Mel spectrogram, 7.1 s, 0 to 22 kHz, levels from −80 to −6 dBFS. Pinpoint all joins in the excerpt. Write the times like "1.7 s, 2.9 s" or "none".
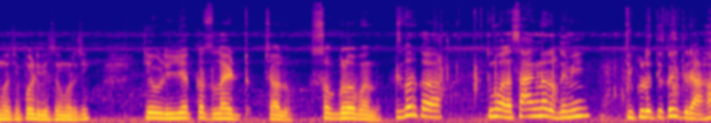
4.0 s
